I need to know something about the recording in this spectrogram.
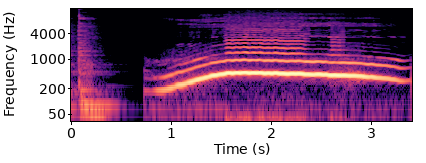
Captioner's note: ghost noises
